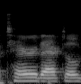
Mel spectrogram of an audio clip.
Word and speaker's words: pterodactyl: can't you hear a pterodactyl go to the bathroom uh that would be because the p is silent see I know that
